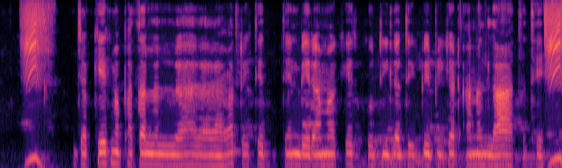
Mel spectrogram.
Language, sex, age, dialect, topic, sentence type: Chhattisgarhi, male, 18-24, Western/Budati/Khatahi, agriculture, statement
